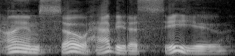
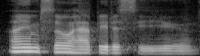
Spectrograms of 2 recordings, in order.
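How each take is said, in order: First: The voice is exaggerated and mocking. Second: The voice is quiet, flat and low. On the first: The speaker means the opposite of the words. "with an exaggerated intonation and rolled eyes" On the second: The speaker is not really happy and seems down. "quiet monotone, your eyes looking away"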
